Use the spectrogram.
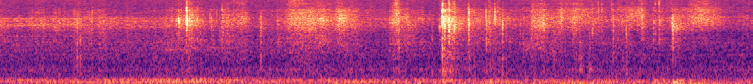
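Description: Paper crinkles and rustles in short, irregular bursts as it is wrapped around a large book, the paper too small and covering only the book's sides, with scattered crisp crackles over a steady low hum; the microphone is right down by the book.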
